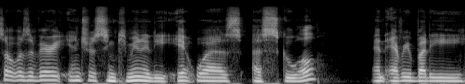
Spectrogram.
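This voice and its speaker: In a Canadian Prairies accent, a woman speaks with a very deep, low pitch and fairly even intonation. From Saskatchewan, Canada. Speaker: school principal and teacher. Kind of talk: interview.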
